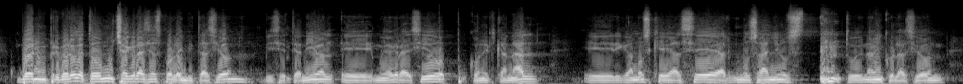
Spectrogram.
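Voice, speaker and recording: This man talks at a moderate pace in a fairly low voice with ordinary pitch variation. Noticeable background noise runs behind him. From Colombia, Boyacá and Tolima. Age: 60s. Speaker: mayoral candidate. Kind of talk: interview. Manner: halting, many fillers.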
